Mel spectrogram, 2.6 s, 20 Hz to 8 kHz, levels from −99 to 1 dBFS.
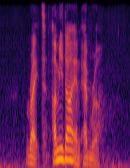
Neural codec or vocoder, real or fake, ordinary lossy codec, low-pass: codec, 16 kHz, 2 kbps, X-Codec, HuBERT features, trained on LibriSpeech; fake; none; 7.2 kHz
